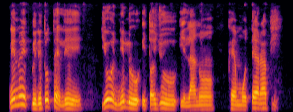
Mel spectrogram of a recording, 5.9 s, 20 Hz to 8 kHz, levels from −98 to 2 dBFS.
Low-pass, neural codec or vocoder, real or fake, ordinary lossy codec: 7.2 kHz; none; real; none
